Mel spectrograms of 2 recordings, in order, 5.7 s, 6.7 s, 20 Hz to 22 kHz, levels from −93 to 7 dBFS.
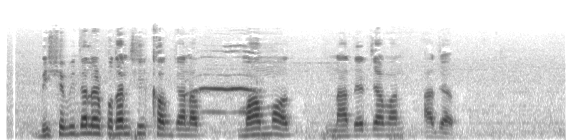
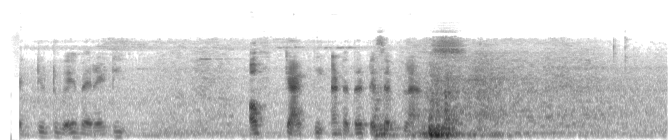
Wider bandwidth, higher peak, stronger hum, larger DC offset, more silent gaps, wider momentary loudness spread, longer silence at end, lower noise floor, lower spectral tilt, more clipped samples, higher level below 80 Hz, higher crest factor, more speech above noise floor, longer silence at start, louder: first, 10 kHz vs 7.8 kHz; about the same, -4 dBFS vs -2 dBFS; neither; neither; neither; second, 12 LU vs 27 LU; first, 1.15 s vs 0.4 s; first, -58 dBFS vs -49 dBFS; second, -4.5 dB/octave vs -6 dB/octave; neither; about the same, -68 dBFS vs -64 dBFS; about the same, 22 dB vs 24 dB; first, 34 dB vs 26 dB; first, 0.4 s vs 0.2 s; about the same, -24 LUFS vs -24 LUFS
